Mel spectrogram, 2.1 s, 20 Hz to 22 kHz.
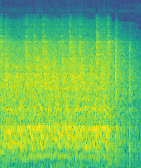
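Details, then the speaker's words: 1971 Ford Country Squire, not run in 43 years, after cleaning the battery cable connection and before the Dura Spark ignition is wired: the starter spins the engine steadily for about two seconds, turning over freely without firing. Normal cranking. "Heck yeah. We got to turn it over."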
